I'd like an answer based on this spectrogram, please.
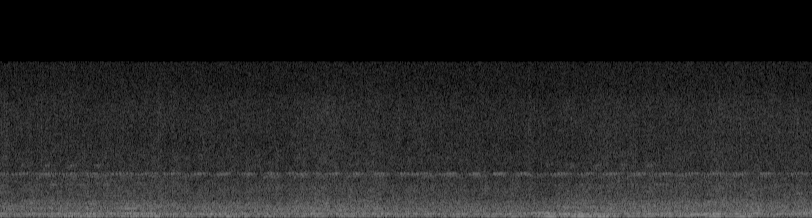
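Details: Bees buzzing continuously in natural surroundings, recorded for relaxation: a dense, steady hum with overlapping wingbeat tones weaving through it, a faint thin high whine held throughout, no pauses.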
